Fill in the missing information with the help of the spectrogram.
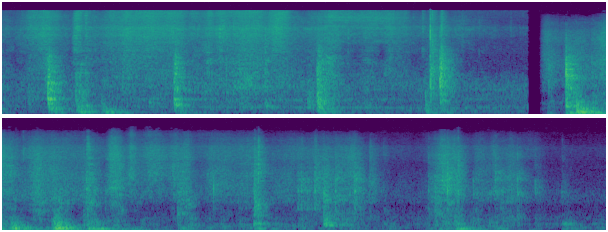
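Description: Scattered wooden knocks and thumps as a wooden loft ladder is handled and climbed, with boots on the rungs and boards. The sound drops out for a moment about five seconds in, then comes back with a cluster of heavier thumps.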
